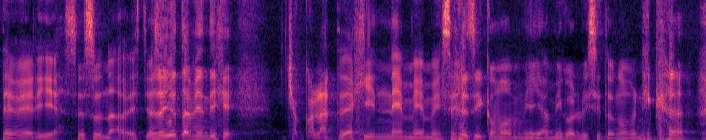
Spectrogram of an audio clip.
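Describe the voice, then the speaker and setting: With lively intonation and a medium pitch, a man talks at a moderate pace in a normal speaking voice. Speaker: podcast host. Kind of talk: casual chat.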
